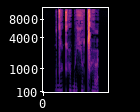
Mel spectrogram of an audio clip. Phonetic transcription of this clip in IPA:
dˤ o̤ qʰ o̤ b e̤ ç o̤ ǀʰ ə̤ l

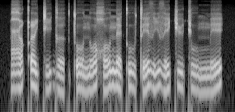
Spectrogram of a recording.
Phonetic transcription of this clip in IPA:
ʕ ə˨˥ qʼ i˧˩ c i˨˥ ɡ ə˧˩ | tʼ o˧˩ n o˨˥ χ o˨˥ n ɛ˧˩ kʼ u˧˩ tʼ e˨˥ ð i˨˥ ð e˨˥ c y˧˩ c u˧˩ mː e˨˥

